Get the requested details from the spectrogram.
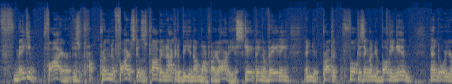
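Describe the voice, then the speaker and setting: Somewhat breathy and fairly high-pitched, a man's voice carries lively intonation. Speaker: prepping and survival YouTuber. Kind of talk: casual rant to camera. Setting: outdoors in the back of a truck. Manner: fast; animated.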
